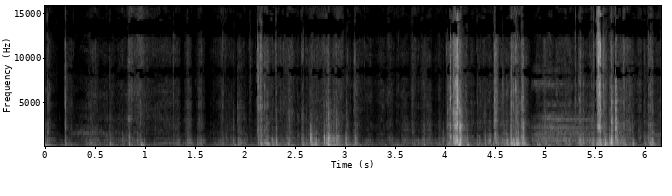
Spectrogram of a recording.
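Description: Cardboard box being handled and turned over: the cardboard scrapes and rustles, with a few sharp taps, the loudest about four seconds in and again near the end.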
